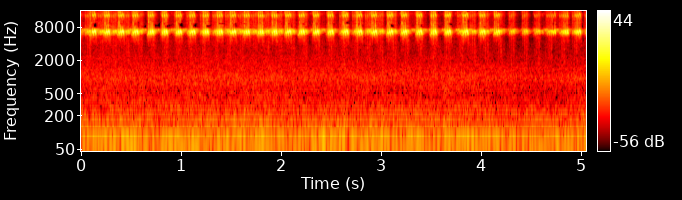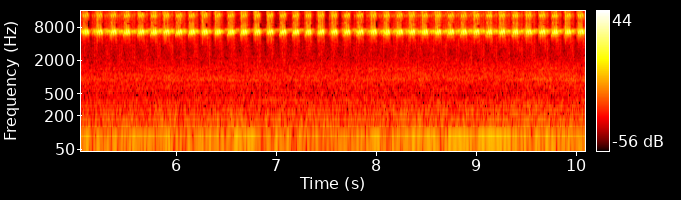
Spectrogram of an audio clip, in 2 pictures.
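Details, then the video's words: A cricket calls to attract a mate with piercing high chirps in a fast, even series, dipping in loudness for a moment before resuming strongly; little else is heard besides a soft low background hum. "Real Cricket Chirping Sound｜Cricket Noise"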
